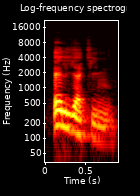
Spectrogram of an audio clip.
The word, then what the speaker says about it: Eliakim: Le nom de celui qui reçoit cette clé, dans le livre d'Ésaïe, se prononce Eliakim, qui vient de El, qui signifie Dieu, et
